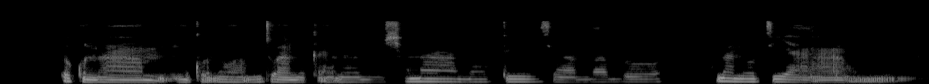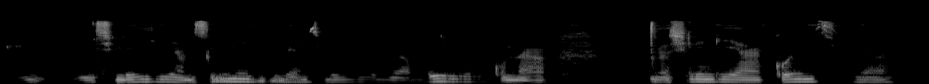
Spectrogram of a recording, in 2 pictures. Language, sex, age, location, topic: Swahili, male, 18-24, Nakuru, finance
